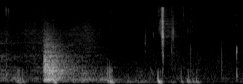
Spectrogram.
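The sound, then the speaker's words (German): A quick sip of coffee, heard as one short slurping burst followed by a few faint small clicks and soft noises. “Ich muss mal gerade einen Schluck Kaffee trinken, Freunde.”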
